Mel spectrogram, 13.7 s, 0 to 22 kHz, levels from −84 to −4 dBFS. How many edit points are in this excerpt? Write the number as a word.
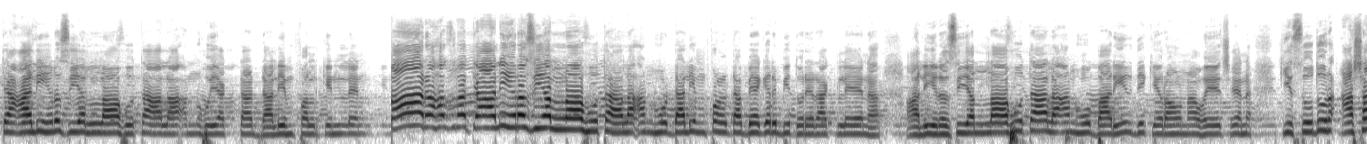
one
